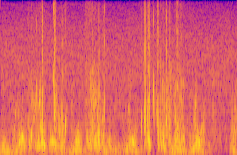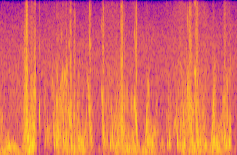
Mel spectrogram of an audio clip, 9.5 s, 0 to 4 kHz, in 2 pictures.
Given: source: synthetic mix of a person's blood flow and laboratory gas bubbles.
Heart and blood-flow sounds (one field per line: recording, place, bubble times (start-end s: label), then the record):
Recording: Doppler ultrasound of blood flow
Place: precordium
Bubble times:
0.53-0.93 s: bubbles
1.04-1.34 s: bubbles
1.69-2.12 s: bubbles
2.77-3.70 s: bubbles
5.49-5.55 s: bubbles
5.61-6.22 s: bubbles
6.45-6.61 s: bubbles
6.75-7.54 s: bubbles
8.04-8.91 s: bubbles
9.17-9.37 s: bubbles
From the record:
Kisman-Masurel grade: 333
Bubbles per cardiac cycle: rolling drumbeat, 9 or more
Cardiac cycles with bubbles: 50 to 99%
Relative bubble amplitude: loud (0.450 to 0.775)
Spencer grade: 3 (all of the cardiac periods contain showers or single bubble signals, but not dominating or overriding the cardiac motion signals)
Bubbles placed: only in the low amplitude regions of the cardiac cycle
